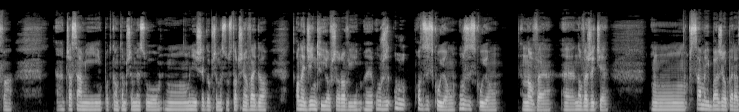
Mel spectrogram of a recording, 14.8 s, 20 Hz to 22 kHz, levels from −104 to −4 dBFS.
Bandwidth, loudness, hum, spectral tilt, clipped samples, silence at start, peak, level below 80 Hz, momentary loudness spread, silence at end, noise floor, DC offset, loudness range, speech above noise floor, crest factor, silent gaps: 15 kHz; -27 LUFS; none; -2.5 dB/octave; under 0.1%; 0 s; -8 dBFS; -74 dBFS; 17 LU; 0 s; -53 dBFS; under 0.1%; 7 LU; 23 dB; 22 dB; 0.98-1.07 s, 5.80-5.85 s, 10.12-10.34 s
